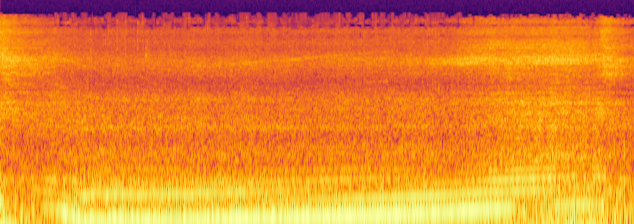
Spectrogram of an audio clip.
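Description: Car engine pulling under acceleration: the engine note dips briefly about half a second in, as at a gear change, then holds and climbs slowly as the car gathers speed, over a steady rush of road and wind noise.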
